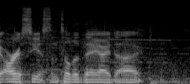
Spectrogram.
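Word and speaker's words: Arceus: Archus versus Arus. I do believe the official pronunciation is Archus. I will still I will still say Arus until the day I die.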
